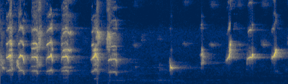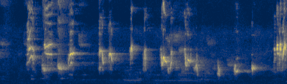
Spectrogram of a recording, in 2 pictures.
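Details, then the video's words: Greater green leafbird female, played to make silent males answer: a fast stuttering series of sharp chips, then varied short whistles and chirping phrases in an irregular, lively stream. "BURUNG CUCAK IJO JANTAN MACET BAKAL NYAUT GACOR DENGAR INI"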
